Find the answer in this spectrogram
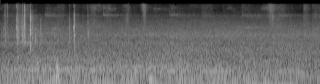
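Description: Steady low background rumble, with a few short light clicks in the first second and a half and another around three seconds in.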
